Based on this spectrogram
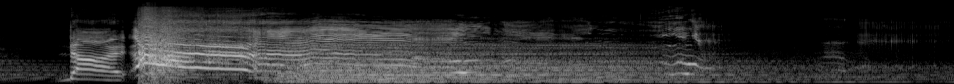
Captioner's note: Thisby screams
